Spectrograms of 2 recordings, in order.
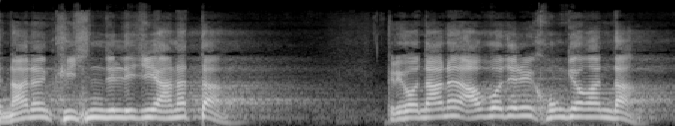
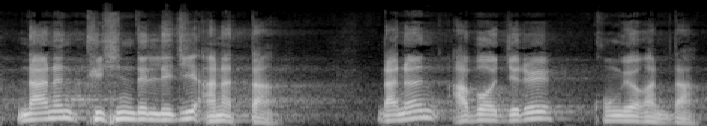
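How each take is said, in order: First: Firm, confident declaration; more boldly. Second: Calm and unexcited. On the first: Shown as a demonstration. Pastor showing the congregation how to answer boldly. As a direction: stand tall and state it plainly. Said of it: "더 당당하게 말하세요". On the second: Retold or imitated. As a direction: answer without a trace of agitation. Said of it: "전혀 흥분되지 않은, 그리고 침착하고 차분하게".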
